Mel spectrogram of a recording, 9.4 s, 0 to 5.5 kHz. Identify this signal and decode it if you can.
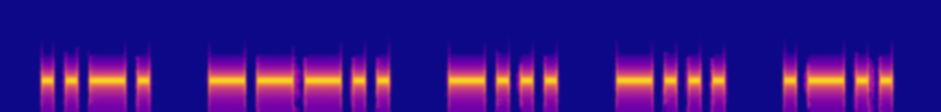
Morse code, heard as a keyed tone, about 10 wpm, spaced as for 8 wpm, 600 Hz. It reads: F8BBL
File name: Callsigns-10-8wpm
